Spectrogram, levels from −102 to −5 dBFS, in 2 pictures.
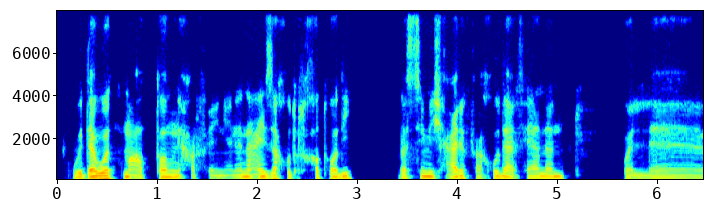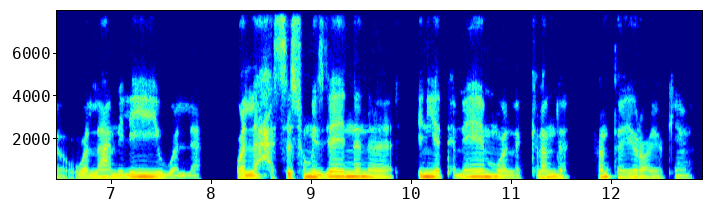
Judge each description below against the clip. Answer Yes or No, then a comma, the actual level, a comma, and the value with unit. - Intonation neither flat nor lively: No, narrow, 2.3 semitones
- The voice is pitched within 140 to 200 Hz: No, low, 105 Hz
